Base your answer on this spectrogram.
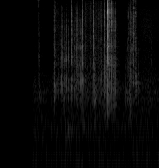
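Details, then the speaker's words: Diskus inhaler lever pushed downwards: a short run of plastic clicks and rattles ending in a sharper click confirming the dose is ready to be inhaled. "You will hear a click confirming that the dose is ready to be inhaled."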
